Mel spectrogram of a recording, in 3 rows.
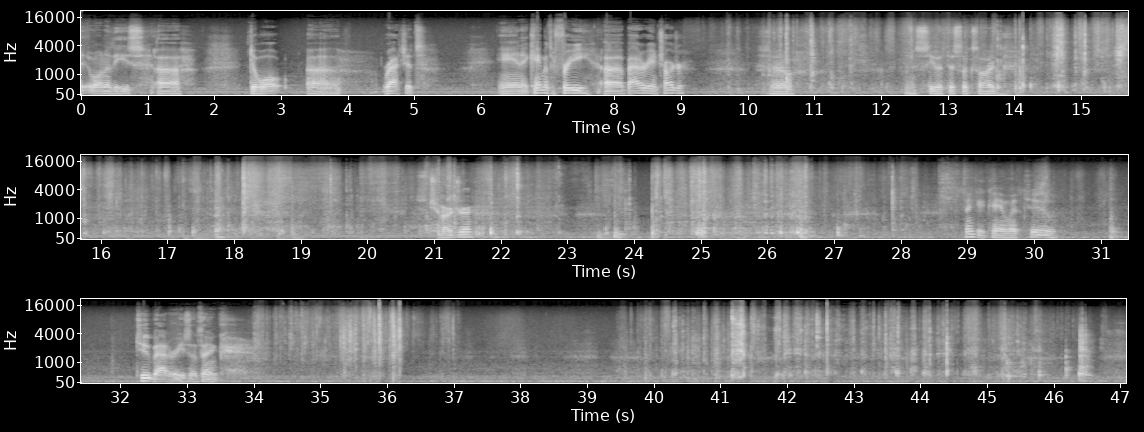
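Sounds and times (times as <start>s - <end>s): packaging rustling: 9.5s - 29.0s, 34.0s - 37.1s, 39.4s - 46.4s.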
